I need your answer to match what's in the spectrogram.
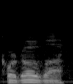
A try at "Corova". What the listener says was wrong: There's no D in it.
